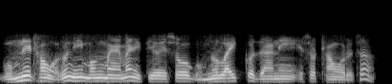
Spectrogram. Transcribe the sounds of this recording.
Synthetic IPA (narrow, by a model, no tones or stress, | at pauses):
ɡʱumneʈʰaw̃ɦʌɾunimʌŋmajamanit̪joesoɡʱumnolajkːod͡zaneḛsoʈʰaw̃ɦʌɾut͡sʰʌ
